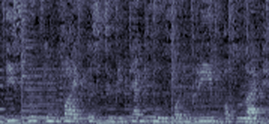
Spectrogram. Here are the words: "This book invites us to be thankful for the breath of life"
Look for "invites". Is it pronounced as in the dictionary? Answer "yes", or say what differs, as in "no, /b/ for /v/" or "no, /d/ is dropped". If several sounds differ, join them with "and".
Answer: no, /s/ is dropped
